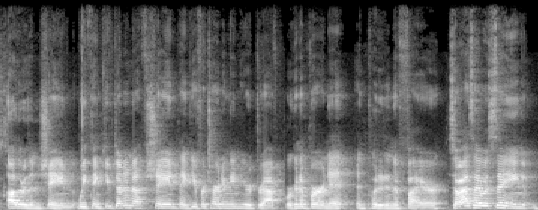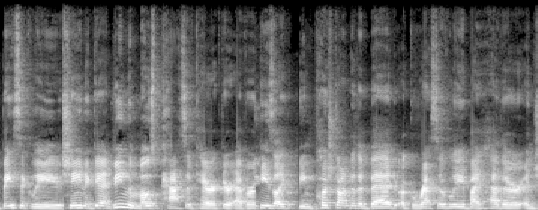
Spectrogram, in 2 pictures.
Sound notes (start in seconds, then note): none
